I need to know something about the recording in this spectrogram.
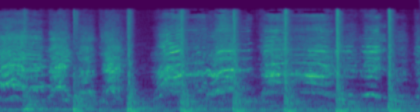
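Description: Powwow drum group singing a crow hop song: several men's high-pitched voices together over a large powwow drum struck in unison about twice a second.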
